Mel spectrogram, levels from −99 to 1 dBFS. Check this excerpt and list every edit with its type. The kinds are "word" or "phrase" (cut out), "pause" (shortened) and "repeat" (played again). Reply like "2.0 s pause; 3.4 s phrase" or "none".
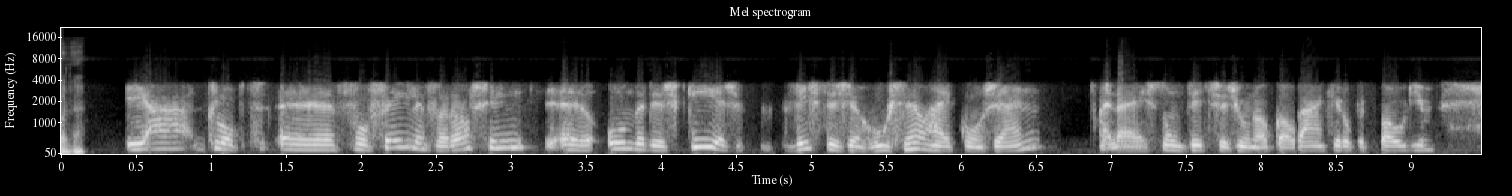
0.9 s word; 6.7 s pause; 8.2 s phrase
